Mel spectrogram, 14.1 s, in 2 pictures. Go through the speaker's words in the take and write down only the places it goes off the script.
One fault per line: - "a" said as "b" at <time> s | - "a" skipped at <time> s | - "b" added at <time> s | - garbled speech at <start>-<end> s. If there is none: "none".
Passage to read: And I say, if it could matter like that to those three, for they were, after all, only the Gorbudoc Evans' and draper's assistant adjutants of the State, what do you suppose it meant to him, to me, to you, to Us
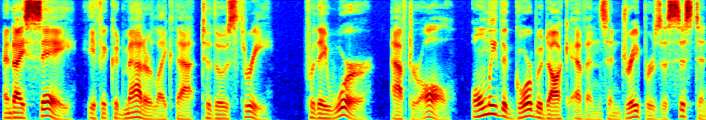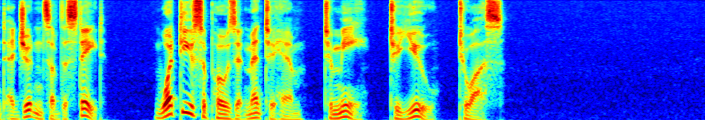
none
